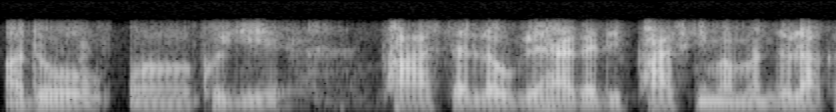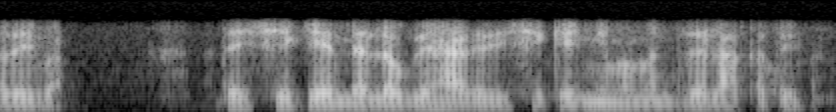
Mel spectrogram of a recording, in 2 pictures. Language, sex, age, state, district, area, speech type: Manipuri, female, 60+, Manipur, Kangpokpi, urban, conversation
